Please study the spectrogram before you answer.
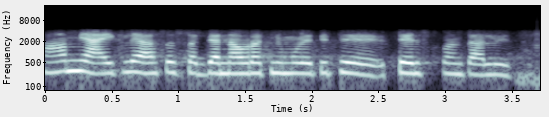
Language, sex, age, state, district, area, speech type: Marathi, female, 18-30, Maharashtra, Ahmednagar, urban, conversation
